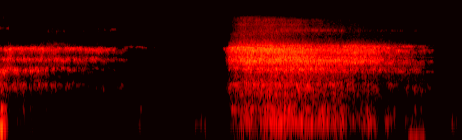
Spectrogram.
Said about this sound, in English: for those of you who have done yoga, is what they call resistance breathing or ujjayi breath. So it sounds a little bit like an ocean wave. Now we're going to be doing it in and out of the nose. Okay? So it sounds a little bit like this.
